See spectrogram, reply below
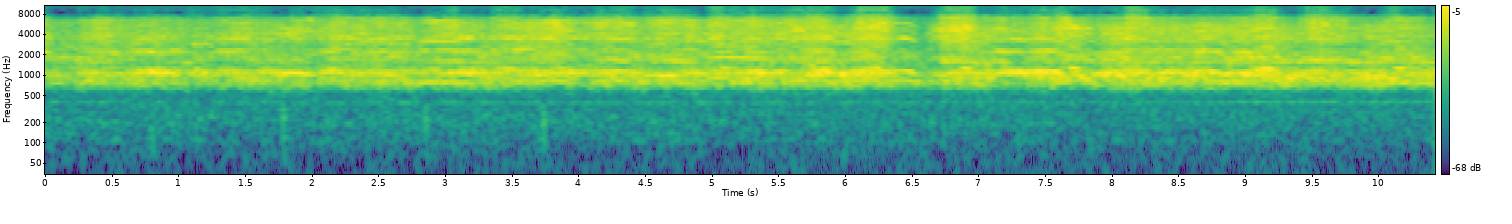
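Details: Grus grus, the common crane, recorded at Vanamõisa, Haljala parish, Estonia: a constant wash of many honking, goose-like calls layered together, with a short dip in the noise around the middle of the recording.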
